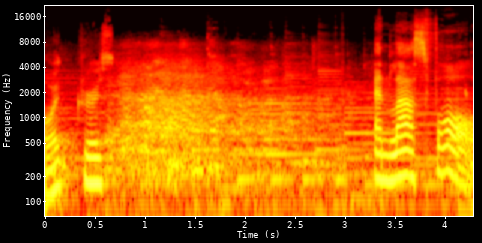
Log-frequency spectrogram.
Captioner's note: laughter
